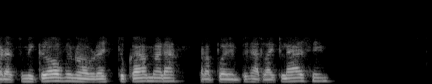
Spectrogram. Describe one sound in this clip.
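A young man talks calmly over an online call.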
